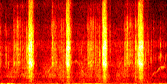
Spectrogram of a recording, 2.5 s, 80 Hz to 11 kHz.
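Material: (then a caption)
Plastic. A plastic Machete 115SP wobbler lure is shaken so its fairly large rattle balls, part of a standard long-cast system rather than a magnet, rattle inside. Four sharp, bright clacks land about half a second apart, crisp and high-pitched with almost no low end, over a faint low rumble.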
